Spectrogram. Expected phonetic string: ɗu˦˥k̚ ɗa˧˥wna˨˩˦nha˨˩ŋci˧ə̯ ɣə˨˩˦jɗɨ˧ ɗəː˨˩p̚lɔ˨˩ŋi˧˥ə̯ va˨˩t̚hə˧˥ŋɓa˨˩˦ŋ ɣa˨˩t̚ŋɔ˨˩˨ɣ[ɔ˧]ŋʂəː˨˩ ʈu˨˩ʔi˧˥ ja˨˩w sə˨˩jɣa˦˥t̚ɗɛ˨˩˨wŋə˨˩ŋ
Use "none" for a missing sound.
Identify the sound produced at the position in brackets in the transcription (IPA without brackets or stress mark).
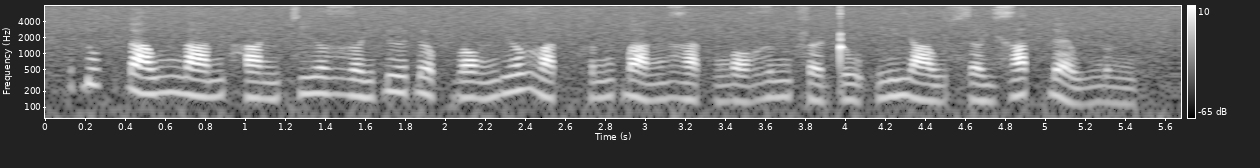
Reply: ə˧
